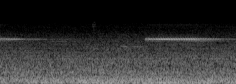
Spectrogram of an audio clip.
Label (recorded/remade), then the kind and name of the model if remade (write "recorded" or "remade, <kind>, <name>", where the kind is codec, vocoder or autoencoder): recorded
